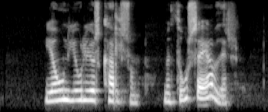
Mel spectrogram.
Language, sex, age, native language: Icelandic, female, 30-39, Icelandic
